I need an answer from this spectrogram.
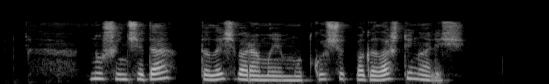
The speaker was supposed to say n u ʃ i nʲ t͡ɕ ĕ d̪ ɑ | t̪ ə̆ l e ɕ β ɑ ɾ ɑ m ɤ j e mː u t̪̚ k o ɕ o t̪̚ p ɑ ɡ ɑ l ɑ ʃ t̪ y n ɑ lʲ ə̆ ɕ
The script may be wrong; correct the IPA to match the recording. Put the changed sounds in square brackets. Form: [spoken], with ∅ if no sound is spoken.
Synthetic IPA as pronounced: n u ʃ i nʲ t͡ɕ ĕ d̪ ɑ | t̪ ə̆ l e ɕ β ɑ ɾ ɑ m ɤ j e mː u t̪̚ k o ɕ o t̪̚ p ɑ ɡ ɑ l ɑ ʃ t̪ y [ŋ] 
